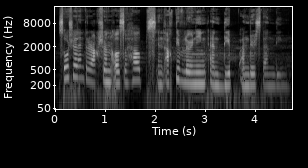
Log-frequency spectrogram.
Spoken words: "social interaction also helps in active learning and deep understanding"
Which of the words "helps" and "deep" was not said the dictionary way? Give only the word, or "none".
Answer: none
